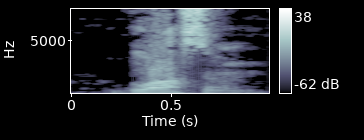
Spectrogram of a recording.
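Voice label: "blossom", English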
